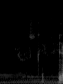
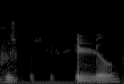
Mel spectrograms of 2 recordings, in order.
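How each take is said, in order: First: Whispered. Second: Said in the usual way. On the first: Acted. Répétée tout bas, sans voix.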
